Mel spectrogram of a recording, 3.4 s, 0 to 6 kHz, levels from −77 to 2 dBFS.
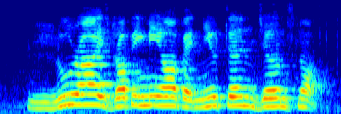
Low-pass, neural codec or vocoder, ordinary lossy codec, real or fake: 5.4 kHz; none; Opus, 32 kbps; real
